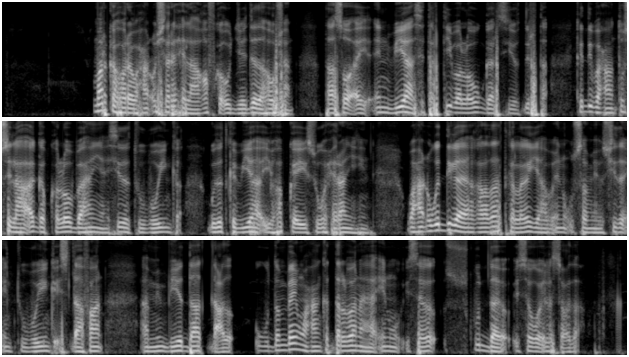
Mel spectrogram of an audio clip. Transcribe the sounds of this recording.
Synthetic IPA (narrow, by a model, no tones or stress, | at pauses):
mɐrkʰɐɦɔɾɛwɑħɑːnʔʊʃɐɾɪħɪlɐɦaːqɔfkʰɐʊt͡ʃɛːd̪ɐðɐɦɔwʃɐn | t̪ʰaːsɔːʔɛjʔɪnbɪjɐɦɐsɪt̪ʰɐrt̪ʰiːβɐlɔːɣʊɡaːrsijɔɖɪrt̪ʰɐ | kʰɐd̪ɪbwɑħɑːnt̪ʰʊsɪlɐɦaːʔɐɡɐb̚kʰɐlɔːbaːɦɐnjɐɦɛjsɪðɐt̪ʰuːβɔːjɪŋkʰɐ | ɡʊðɐd̪kʰɐbijɐɦɐ̰ʔḭjɞɦɐb̚kʰɐɛjɪsʊɣʊħɪɾɐnjɪɦiːn | wʔɑħɑːnʊɣɐd̪ɪɣɐjaːqɑlɐðaːd̪kʰɐlɐɣɐjaːβɔɪnṵːʔʊsɐmɛːjɔsɪðɐ̰ʔɪnt̪ʰuːβɔːjɪŋkʰɐɪsɖaːfaːn | ʔɐ̰mɪmbɪjɔd̪aːd̪̚ɖɑ̰ʕðɔ | ʔʊɣʊd̪ɐmbɛjnwɑħɑːŋkʰɐd̪ɐlbɐnɐja̰ːʔɪnuːʔɪsɐɣɐkʰʊd̪ɐjɔ̰ʔɪsɐɣɔːɪ̰lɐsɔʕd̪ɐ̰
